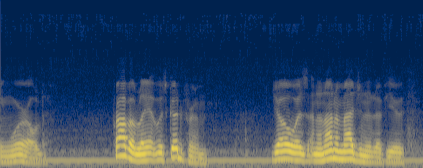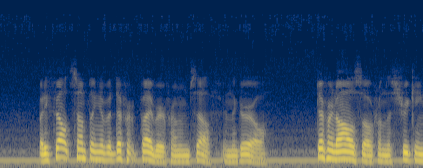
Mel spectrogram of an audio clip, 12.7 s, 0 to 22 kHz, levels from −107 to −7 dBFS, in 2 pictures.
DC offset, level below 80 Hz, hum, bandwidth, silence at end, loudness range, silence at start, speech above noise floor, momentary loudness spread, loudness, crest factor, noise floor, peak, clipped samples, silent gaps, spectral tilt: under 0.1%; -52 dBFS; none; 3.7 kHz; 0 s; 3 LU; 0 s; 20 dB; 24 LU; -24 LUFS; 18 dB; -42 dBFS; -6 dBFS; under 0.1%; none; -13.5 dB/octave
